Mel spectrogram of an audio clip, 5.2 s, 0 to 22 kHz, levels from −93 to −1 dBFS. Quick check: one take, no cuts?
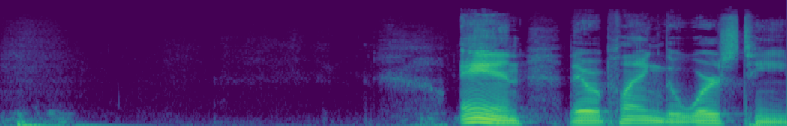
no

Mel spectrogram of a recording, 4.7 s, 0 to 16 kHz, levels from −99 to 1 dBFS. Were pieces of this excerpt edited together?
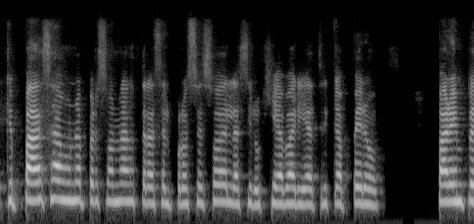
no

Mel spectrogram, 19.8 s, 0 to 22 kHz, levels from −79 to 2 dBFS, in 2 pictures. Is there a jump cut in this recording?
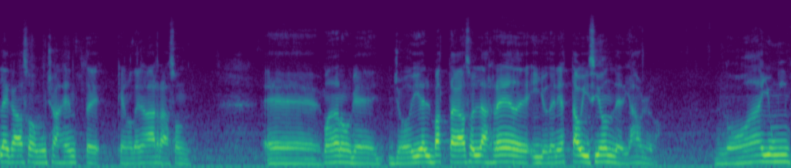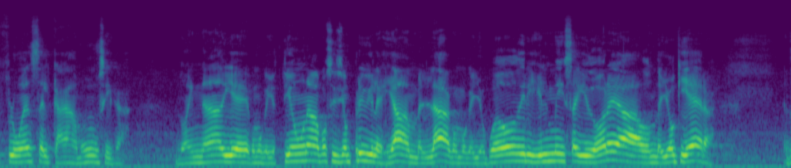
yes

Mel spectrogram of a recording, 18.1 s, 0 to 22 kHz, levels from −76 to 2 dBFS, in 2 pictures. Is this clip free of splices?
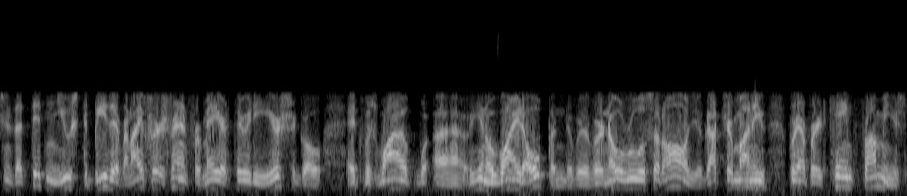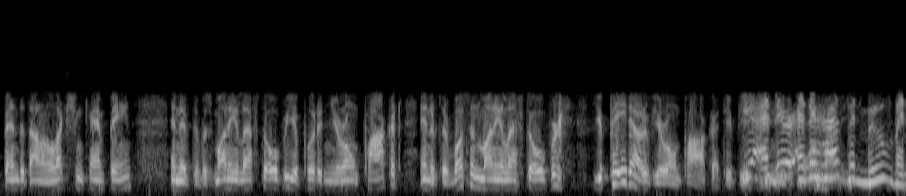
yes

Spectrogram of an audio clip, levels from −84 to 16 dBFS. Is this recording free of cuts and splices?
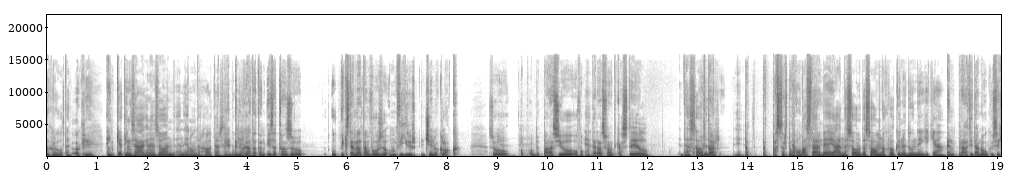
yes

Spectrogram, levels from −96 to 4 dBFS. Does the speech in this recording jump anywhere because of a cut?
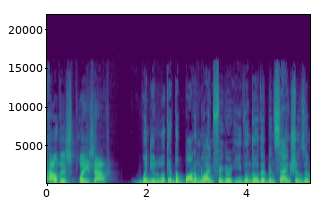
no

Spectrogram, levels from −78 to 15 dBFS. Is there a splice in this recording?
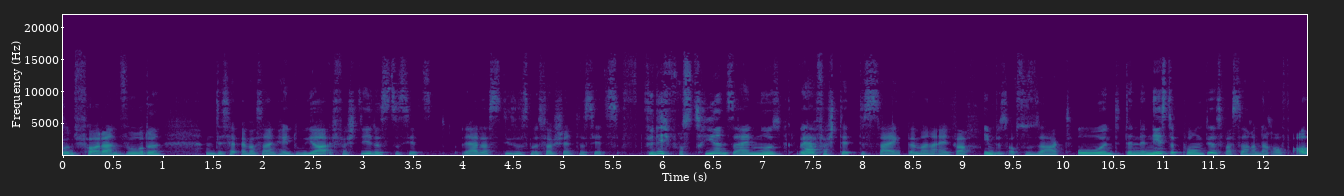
yes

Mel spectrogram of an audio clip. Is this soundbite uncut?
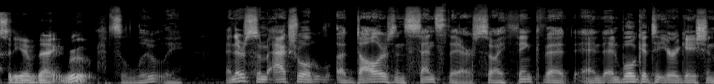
yes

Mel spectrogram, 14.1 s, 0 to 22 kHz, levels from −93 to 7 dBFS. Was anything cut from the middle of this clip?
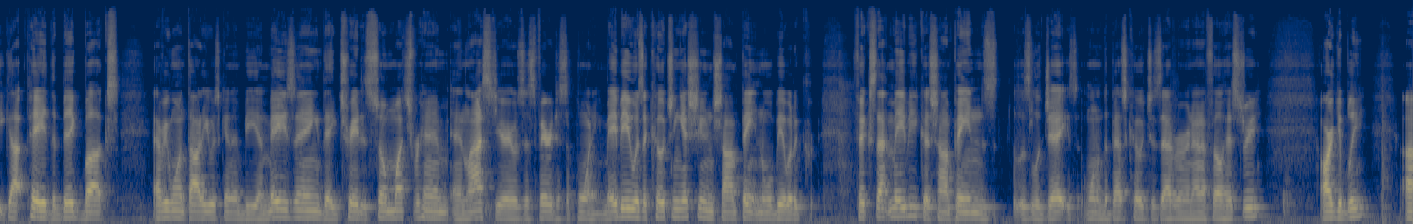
no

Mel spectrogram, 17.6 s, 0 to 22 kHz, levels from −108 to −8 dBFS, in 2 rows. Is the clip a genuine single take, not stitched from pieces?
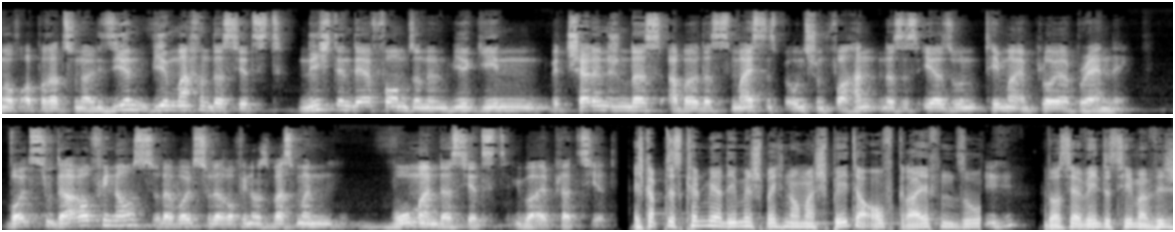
no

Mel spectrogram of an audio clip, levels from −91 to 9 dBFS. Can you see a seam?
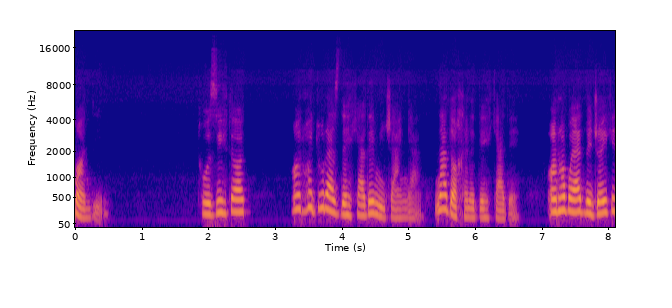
no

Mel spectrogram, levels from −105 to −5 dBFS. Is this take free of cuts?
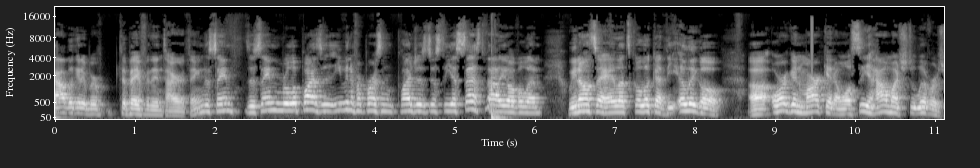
yes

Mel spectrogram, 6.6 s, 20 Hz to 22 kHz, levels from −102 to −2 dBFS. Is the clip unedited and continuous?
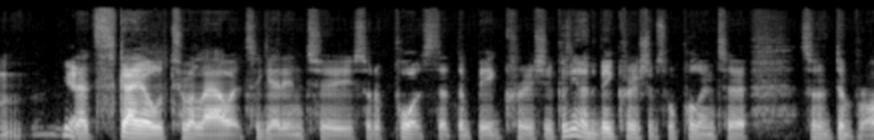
yes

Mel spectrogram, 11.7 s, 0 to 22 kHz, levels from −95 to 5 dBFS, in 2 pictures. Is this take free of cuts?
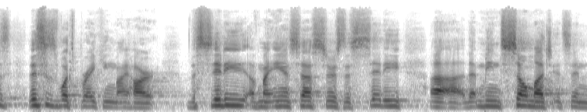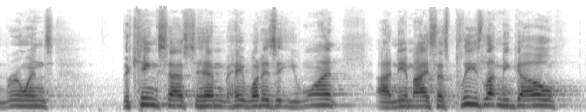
yes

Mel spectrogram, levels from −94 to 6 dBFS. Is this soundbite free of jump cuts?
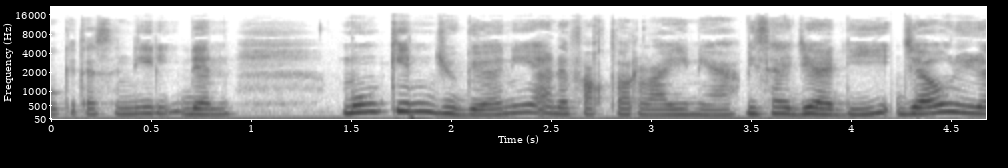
yes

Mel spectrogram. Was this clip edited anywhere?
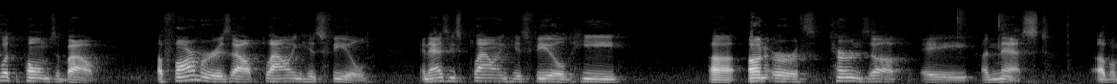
yes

